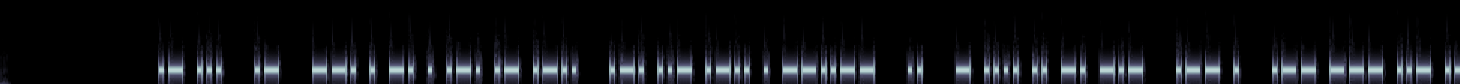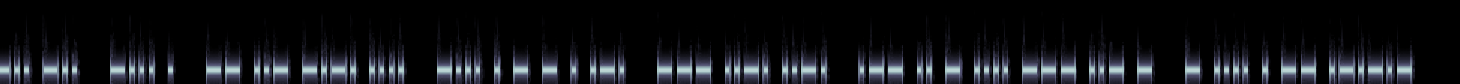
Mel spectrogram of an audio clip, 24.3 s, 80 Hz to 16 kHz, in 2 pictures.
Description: Morse code, heard as a keyed tone, about 32 wpm, 700 Hz. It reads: AS A GENERAL RULE, I THINK WE WOULD BE MUCH BETTER OFF WITHOUT THEM.
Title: Sentences from Top 1000 Words - Review Part 3 - 30wpm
